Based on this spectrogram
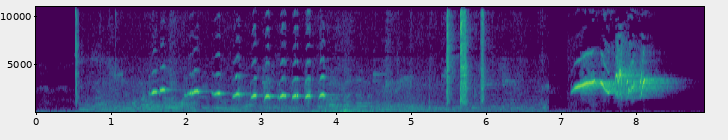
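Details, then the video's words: Female white-rumped shama singing in a wild, forest-style voice: a run of about eight clear, slightly falling whistles, a few sharp clicks, then a loud, rich warbling burst at the end. "tiếng chòe lửa mái rừng hót hay kích trống hót"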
